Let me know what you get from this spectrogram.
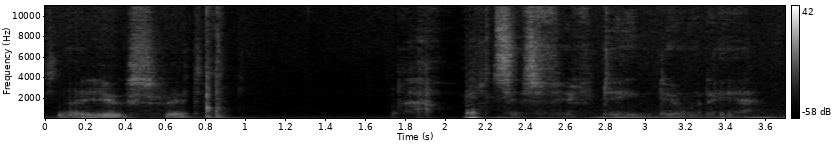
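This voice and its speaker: With a somewhat breathy voice, a man talks at a moderate speed. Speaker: forex day trader streaming live. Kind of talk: live trading stream chat.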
